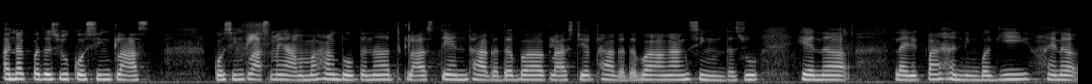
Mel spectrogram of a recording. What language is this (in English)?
Manipuri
